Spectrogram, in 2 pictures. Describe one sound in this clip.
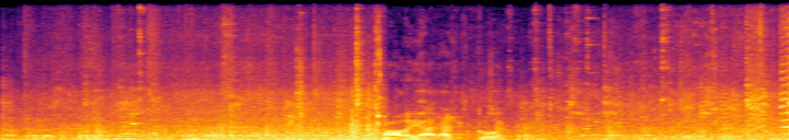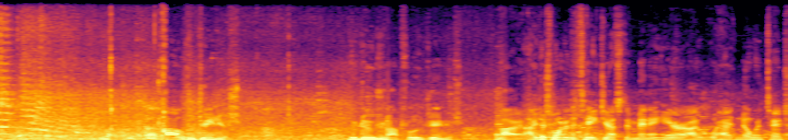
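Cutlery clinks on a plate.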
